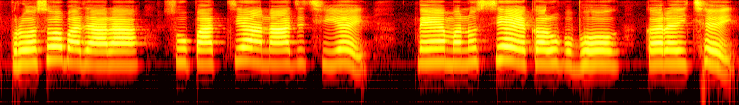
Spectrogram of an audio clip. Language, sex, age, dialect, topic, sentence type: Maithili, female, 36-40, Eastern / Thethi, agriculture, statement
